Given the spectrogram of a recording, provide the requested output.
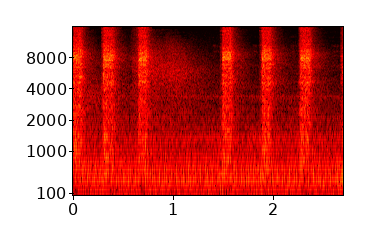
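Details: Pivotal Edge 104411 vacuum valve (seal kit 102419-1): sharp hissing air bursts about every 0.4 s, seven in three seconds; valve keeps cycling from air leaking at a loose fitting, or possibly a damaged seal.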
